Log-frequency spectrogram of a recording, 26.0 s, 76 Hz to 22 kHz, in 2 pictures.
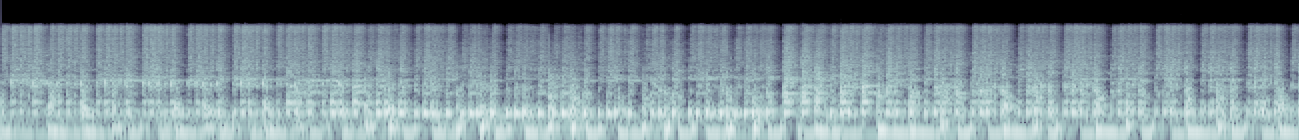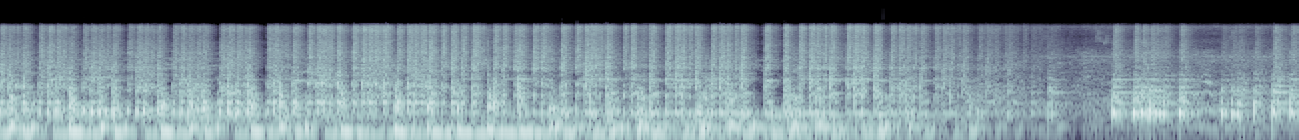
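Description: A bass drum struck with a padded mallet and a snare drum played with sticks, beating a fast, continuous processional rhythm with rolls. The drumming falls away about 23 seconds in, with a few loud strokes near the end.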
